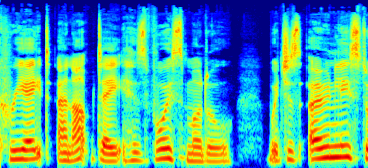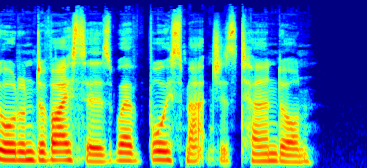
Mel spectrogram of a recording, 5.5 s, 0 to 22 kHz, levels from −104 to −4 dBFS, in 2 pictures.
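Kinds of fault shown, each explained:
No kinds of fault are heard in this clip.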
